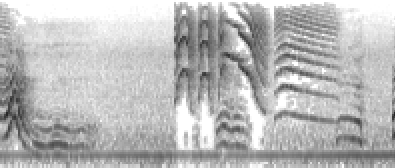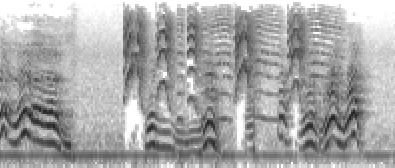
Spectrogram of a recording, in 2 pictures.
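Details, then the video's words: Small Bichon Frise cross dog indoors, vocal while arguing over a toy zebra: a run of high, yodelling whines and yips that swoop up and down in pitch, in excited bursts, over a steady low background hum. "the talking dog"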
